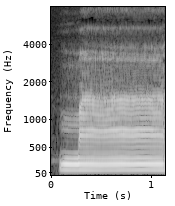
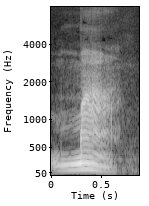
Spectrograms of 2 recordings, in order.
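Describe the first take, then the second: First: The vowel is held for two beats. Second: The vowel is held for one short beat. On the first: "dipanjangkan dua harokat atau dua ketukan" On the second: "dibaca pendek"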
